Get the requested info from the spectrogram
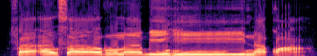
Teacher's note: Hi-nya dibaca panjang 2 harokat termasuk mad tabi'i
